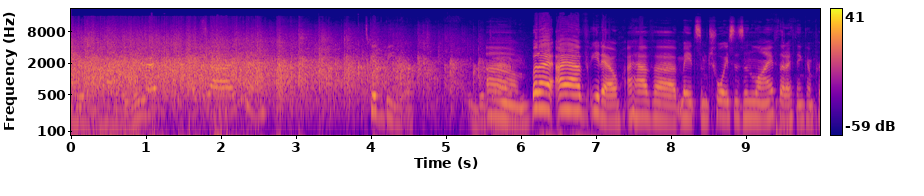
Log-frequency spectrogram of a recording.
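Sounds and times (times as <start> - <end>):
hands clapping at a comedy show: 0.0 - 5.9
speech: 4.0 - 4.7, 5.3 - 9.9.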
